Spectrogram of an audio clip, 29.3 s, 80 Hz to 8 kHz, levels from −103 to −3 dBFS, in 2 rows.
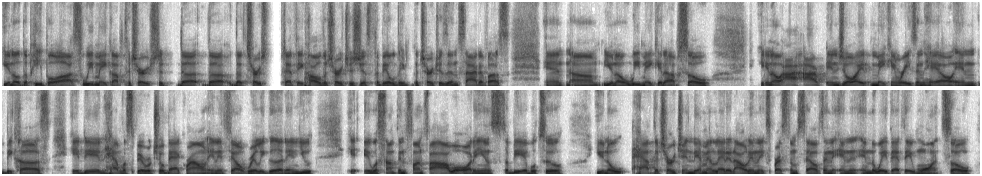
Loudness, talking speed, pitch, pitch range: -21 LUFS, 200 wpm, 90 Hz, 85-100 Hz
